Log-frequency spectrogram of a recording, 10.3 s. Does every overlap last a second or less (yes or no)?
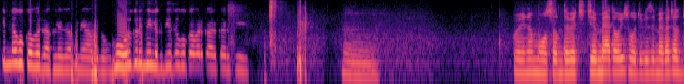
yes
